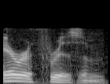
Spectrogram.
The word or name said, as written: erythrism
